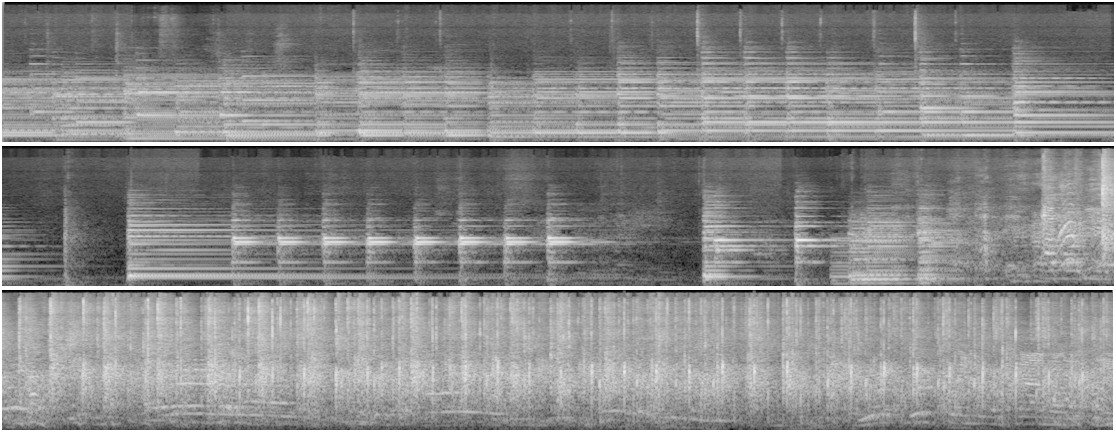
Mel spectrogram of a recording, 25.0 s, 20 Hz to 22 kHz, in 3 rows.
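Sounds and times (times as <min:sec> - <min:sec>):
piano playing chords and melody: 0:00.0 - 0:13.0, 0:13.6 - 0:15.9.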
